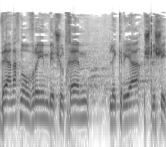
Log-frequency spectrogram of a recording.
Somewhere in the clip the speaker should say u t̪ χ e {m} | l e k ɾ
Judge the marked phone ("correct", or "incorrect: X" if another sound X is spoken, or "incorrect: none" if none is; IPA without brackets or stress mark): correct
